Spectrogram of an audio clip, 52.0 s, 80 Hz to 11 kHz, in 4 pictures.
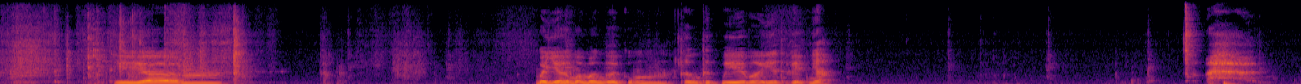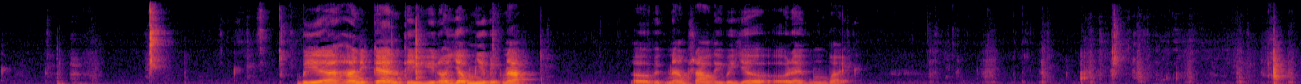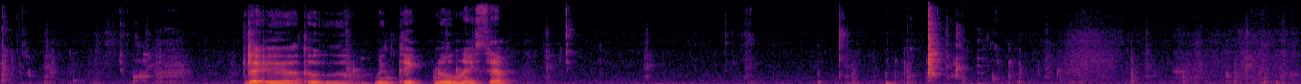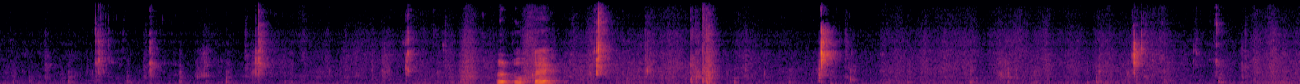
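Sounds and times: man chewing food: 2.3s - 5.4s, 8.4s - 16.0s, 21.6s - 28.5s, 31.2s - 44.0s, 44.6s - 52.0s.

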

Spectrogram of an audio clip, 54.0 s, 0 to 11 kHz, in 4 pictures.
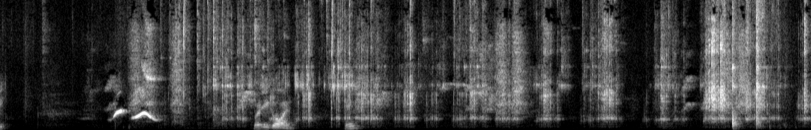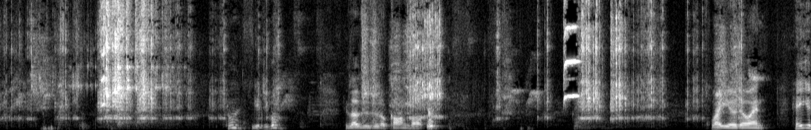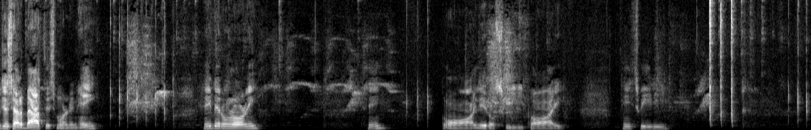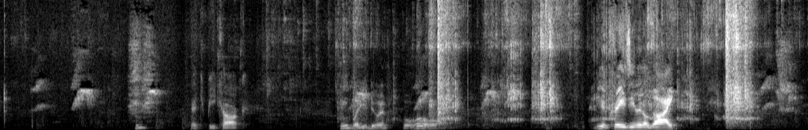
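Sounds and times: bird faint high whistle: 1.8s - 2.7s
toys clattering against wire cage: 2.7s - 18.3s, 19.3s - 26.2s, 44.3s - 54.0s
bird shrill rasping screech: 21.9s - 23.3s.

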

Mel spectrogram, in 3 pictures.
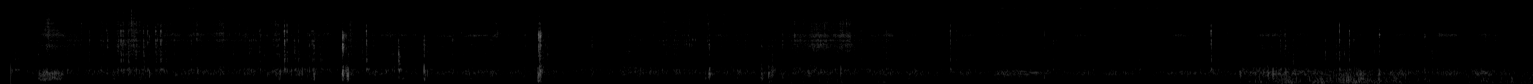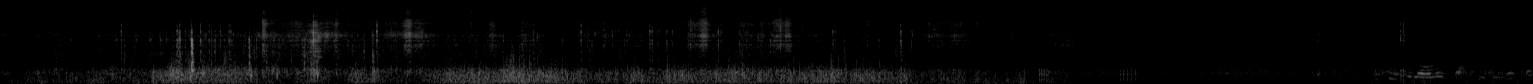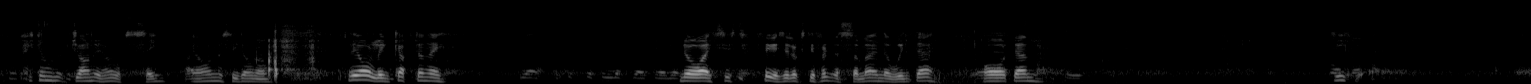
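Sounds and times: bike tyres on dry leaves: 0.4s - 9.8s, 11.8s - 26.2s
bike tyres rumbling through leaves: 16.0s - 25.1s.

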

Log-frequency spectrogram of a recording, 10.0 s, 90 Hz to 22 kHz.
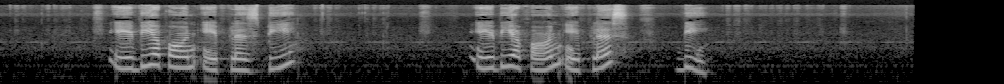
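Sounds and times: pen scratching on paper: 0.0s - 4.4s, 5.1s - 8.6s.

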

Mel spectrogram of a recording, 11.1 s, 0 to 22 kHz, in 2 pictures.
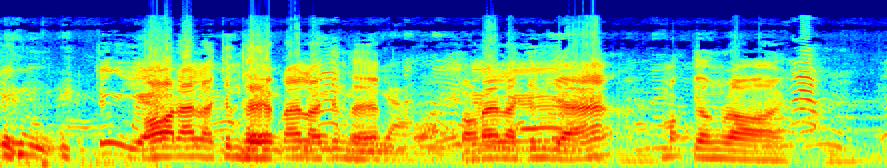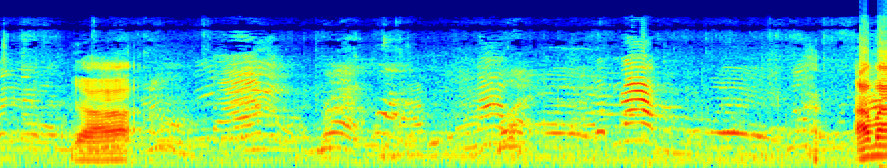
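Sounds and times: children's voices: 0.0s - 11.0s
people talking over each other: 0.0s - 11.0s.

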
